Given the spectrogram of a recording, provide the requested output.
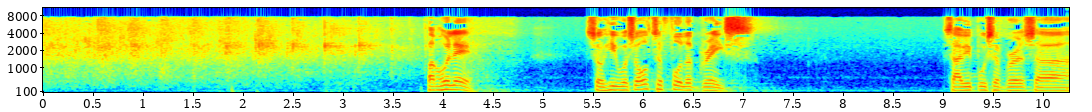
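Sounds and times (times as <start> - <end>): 
church congregation clapping: 0.0 - 4.5
speech: 3.9 - 4.4, 5.5 - 7.2, 9.0 - 10.2.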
